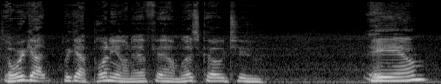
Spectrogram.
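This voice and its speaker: In a home office, a male radio reviewer mutters to himself while giving a casual, unscripted hands-on product demo. His voice is on the high side, unhurried and dark-toned, and the recording carries clear radio static and tuning noise in the background.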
